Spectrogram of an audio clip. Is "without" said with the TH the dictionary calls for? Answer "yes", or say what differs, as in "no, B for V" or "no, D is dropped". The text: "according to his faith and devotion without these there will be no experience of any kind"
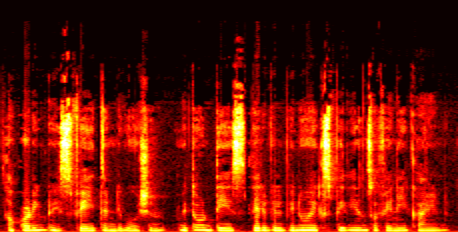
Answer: no, T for TH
